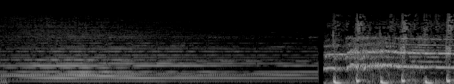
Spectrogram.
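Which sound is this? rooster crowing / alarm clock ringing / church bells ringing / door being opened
rooster crowing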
